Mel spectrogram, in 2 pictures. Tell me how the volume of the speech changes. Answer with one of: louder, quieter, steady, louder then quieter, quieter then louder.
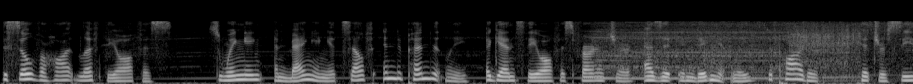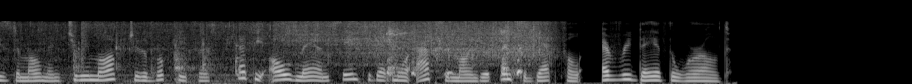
steady.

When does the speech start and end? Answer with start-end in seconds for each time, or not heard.
0.0-16.5.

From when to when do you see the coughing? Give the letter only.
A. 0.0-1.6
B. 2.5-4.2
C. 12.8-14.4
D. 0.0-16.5
C.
